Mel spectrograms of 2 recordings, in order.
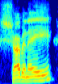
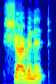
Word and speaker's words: Charbonnet: so uh kick off some Zach charbonnet I like to say it like that actually but I think it's sharp in it so anyway you can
